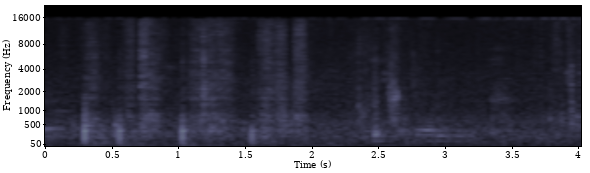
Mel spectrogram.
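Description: Synonyms being written by hand with a pen: faint scratching strokes on paper with a few sharper taps early on, then softer continuous scribbling, quiet and without talk.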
